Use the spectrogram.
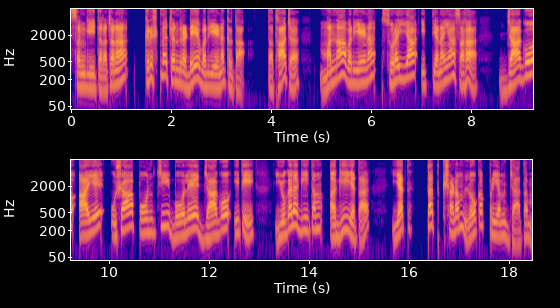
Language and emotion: Sanskrit, neutral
